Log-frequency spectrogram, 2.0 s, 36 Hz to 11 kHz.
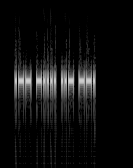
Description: Morse code, heard as a keyed tone, about 46 wpm, 700 Hz. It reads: W6UG
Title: USA Call Signs - 4 Characters - 2x Character Spacing - 45wpm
